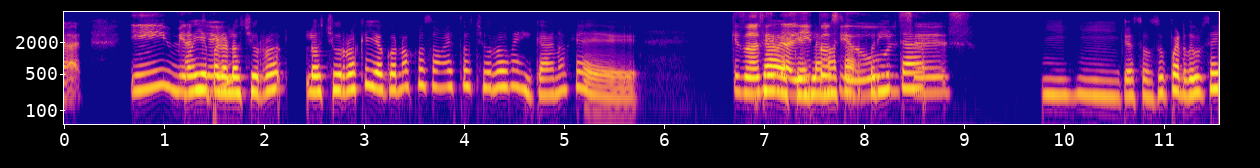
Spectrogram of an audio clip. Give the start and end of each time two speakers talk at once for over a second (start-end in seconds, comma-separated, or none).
6.9-8.7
